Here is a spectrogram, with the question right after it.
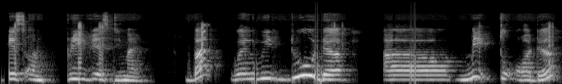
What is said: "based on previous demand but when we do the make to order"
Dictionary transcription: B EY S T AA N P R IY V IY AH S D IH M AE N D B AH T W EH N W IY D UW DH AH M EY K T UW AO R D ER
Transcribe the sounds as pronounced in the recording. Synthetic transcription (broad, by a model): B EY S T AA N P R IY V IY AH S D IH M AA N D B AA T W EH N W IY D UW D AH M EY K T UW AO D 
